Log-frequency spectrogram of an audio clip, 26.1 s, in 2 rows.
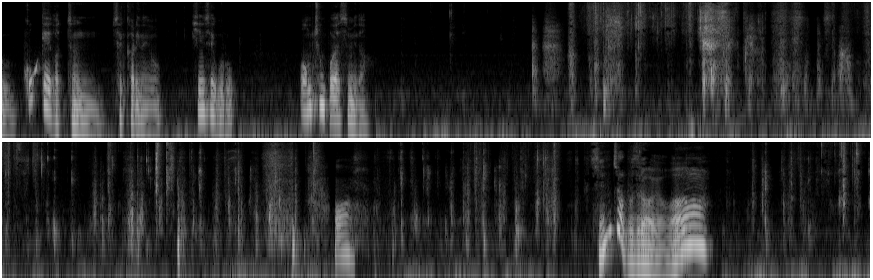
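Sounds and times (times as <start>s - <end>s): person chewing wet mouth sounds: 8.5s - 21.8s.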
